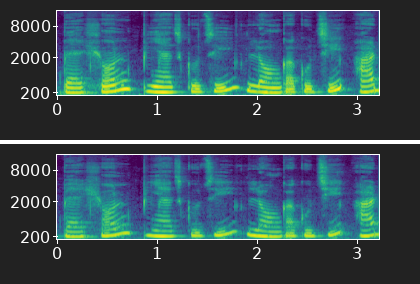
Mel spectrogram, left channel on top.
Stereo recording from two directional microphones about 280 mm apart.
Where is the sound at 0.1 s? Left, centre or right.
Centre.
